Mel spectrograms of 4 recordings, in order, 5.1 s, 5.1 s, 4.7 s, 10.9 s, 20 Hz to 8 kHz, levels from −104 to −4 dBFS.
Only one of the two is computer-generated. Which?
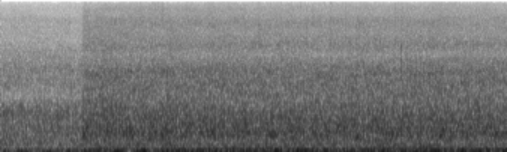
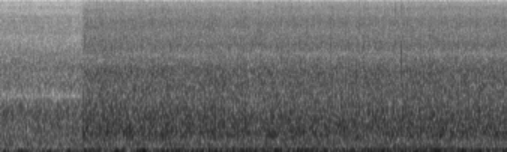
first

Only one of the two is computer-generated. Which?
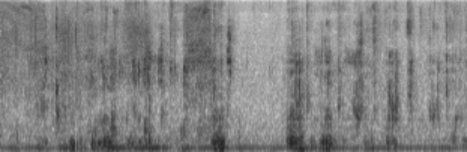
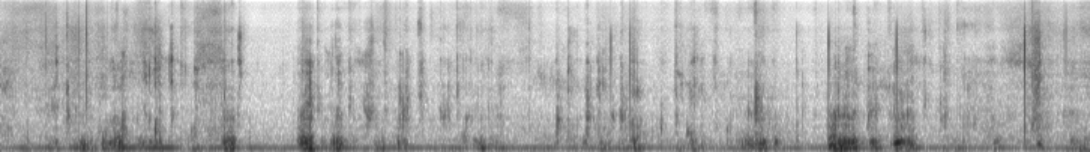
second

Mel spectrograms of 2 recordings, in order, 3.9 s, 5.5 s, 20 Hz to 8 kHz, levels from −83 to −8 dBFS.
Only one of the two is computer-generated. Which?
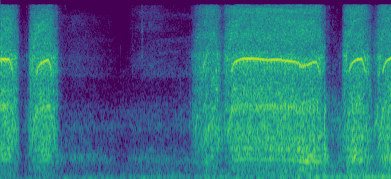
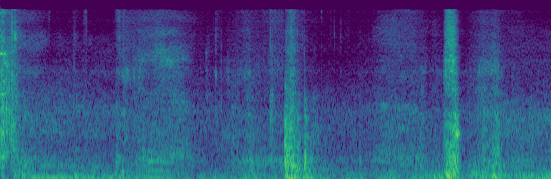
second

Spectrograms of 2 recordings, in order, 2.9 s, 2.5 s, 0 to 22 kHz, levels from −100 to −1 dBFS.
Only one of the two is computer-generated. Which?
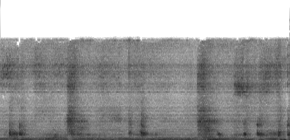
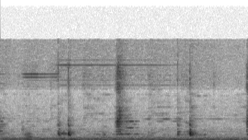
first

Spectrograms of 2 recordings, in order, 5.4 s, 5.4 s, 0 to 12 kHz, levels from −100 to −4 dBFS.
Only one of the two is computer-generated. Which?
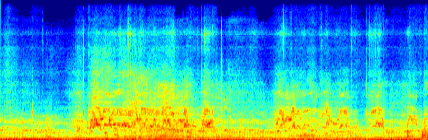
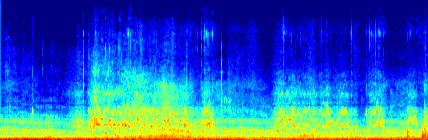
first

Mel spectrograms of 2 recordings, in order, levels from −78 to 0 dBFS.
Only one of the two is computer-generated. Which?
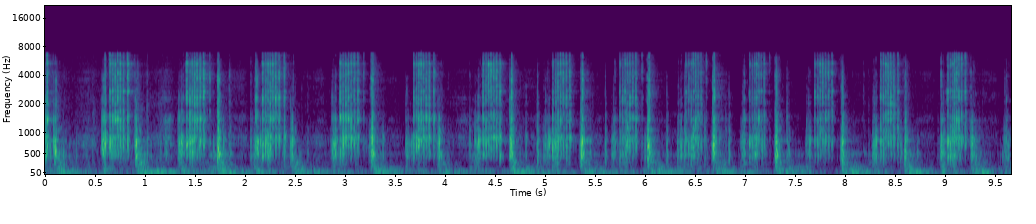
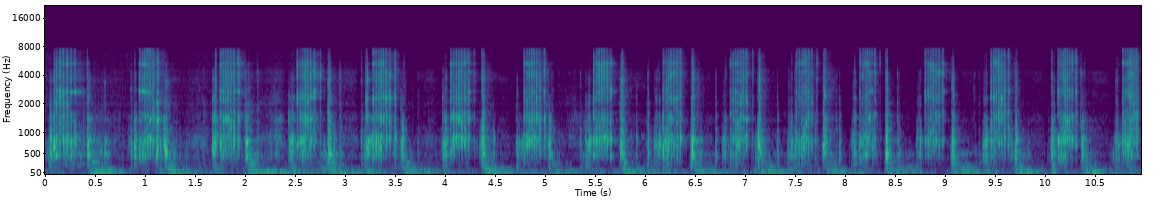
second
